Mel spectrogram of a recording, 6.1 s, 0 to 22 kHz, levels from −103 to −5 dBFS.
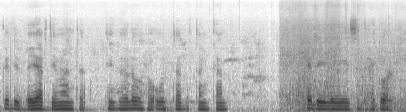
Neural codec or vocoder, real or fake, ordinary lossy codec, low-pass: vocoder, 44.1 kHz, 128 mel bands, Pupu-Vocoder; fake; none; none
